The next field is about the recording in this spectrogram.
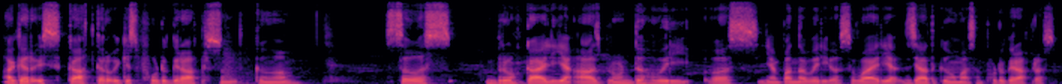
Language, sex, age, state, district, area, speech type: Kashmiri, male, 18-30, Jammu and Kashmir, Shopian, urban, spontaneous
